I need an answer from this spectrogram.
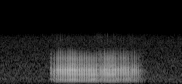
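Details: Cavalier King Charles Spaniel Buddy snoring in his sleep, a single strong drawn-out snore with a rapid fluttering rattle, then quiet.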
